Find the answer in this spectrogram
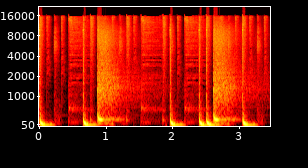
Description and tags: Dubstep Beat
techno, bass, hihats, dub, beat, bassdrum, drums, snare, combo, hihat, dubstep, wob, hi, electric, kick, hat, beats, snares, clap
